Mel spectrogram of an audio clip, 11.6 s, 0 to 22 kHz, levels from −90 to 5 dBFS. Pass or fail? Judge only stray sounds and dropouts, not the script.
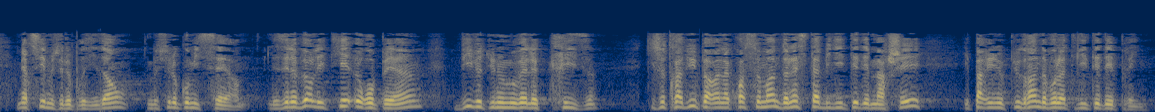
pass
